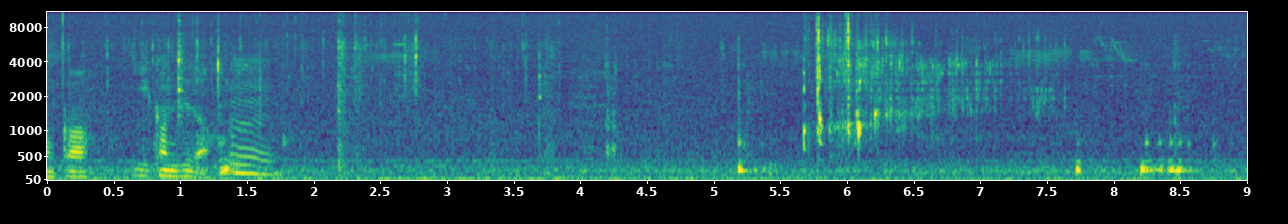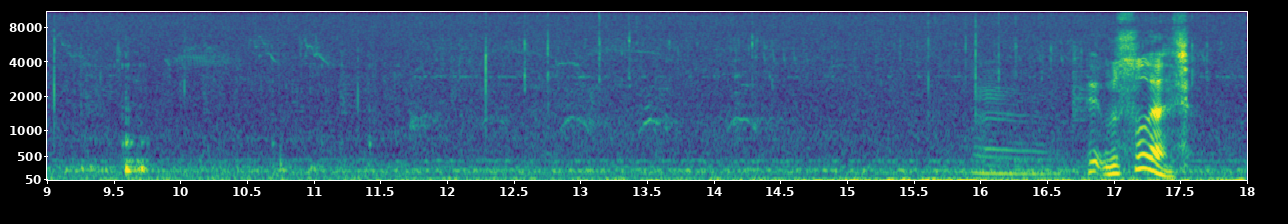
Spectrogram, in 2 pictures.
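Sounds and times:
cups clicking and knocking: 5.2 - 8.7
coffee pouring into cup: 5.7 - 7.7.

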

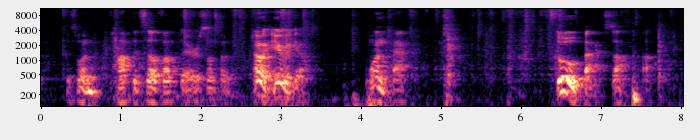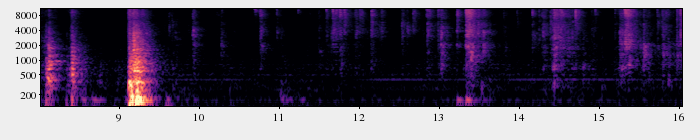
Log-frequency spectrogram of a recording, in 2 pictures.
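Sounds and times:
foil wrapper crinkling and tearing: 1.7 - 3.5, 4.4 - 6.6, 9.6 - 16.0.

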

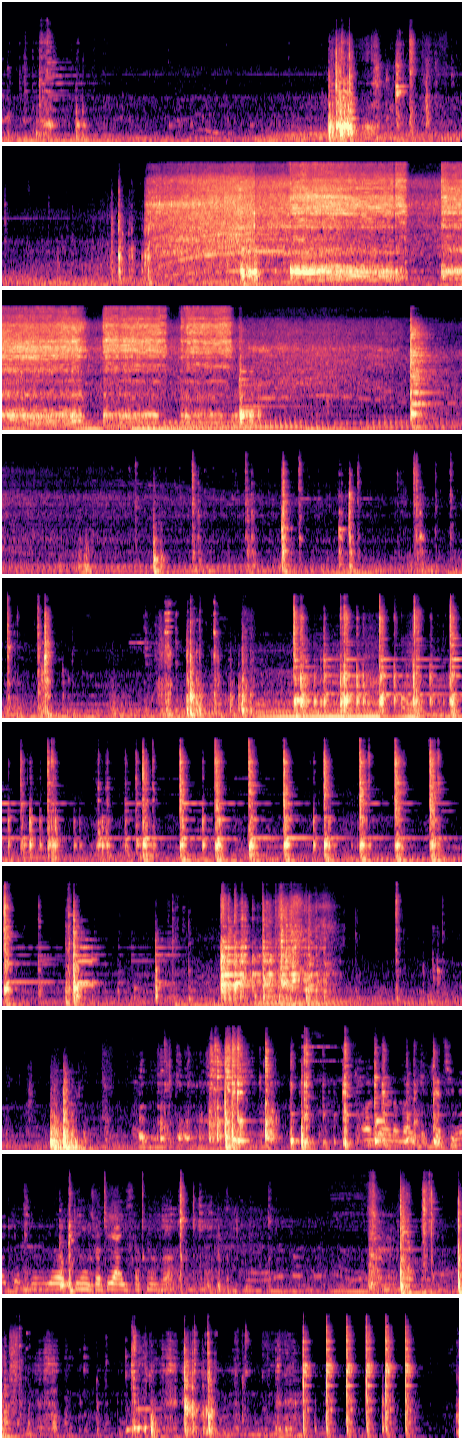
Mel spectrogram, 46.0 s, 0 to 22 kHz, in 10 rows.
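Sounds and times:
angle grinder on metal: 6.0 - 15.1.

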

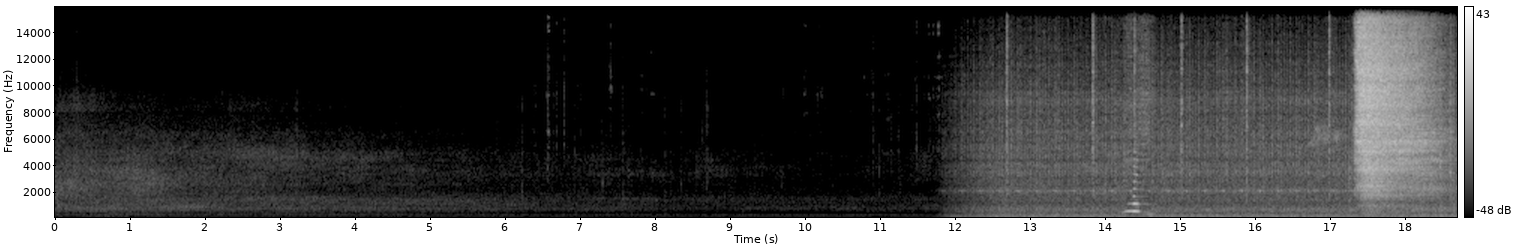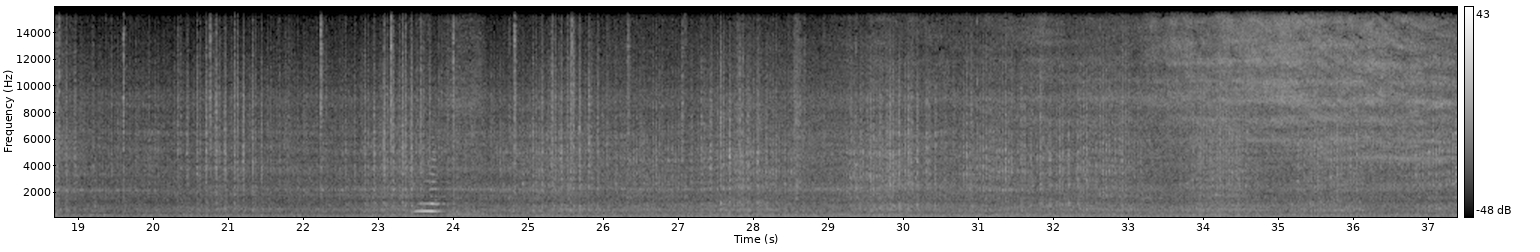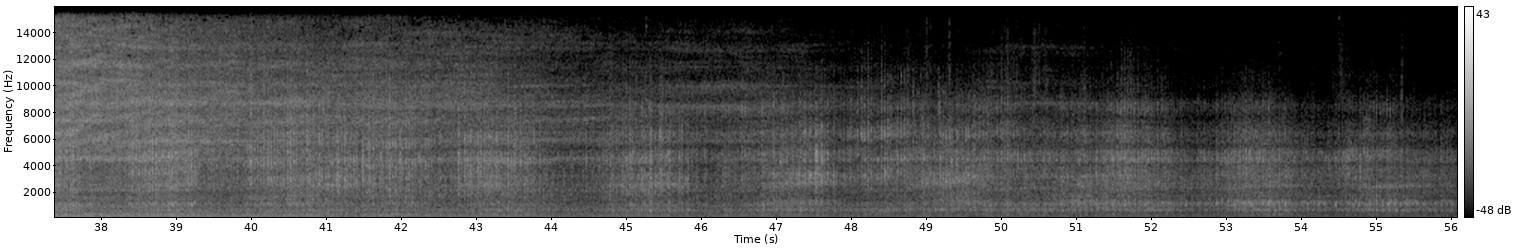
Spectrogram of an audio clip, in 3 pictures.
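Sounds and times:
diesel locomotive engine rumble: 0.0 - 56.0
loud hiss: 17.1 - 19.0, 32.0 - 40.5.

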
